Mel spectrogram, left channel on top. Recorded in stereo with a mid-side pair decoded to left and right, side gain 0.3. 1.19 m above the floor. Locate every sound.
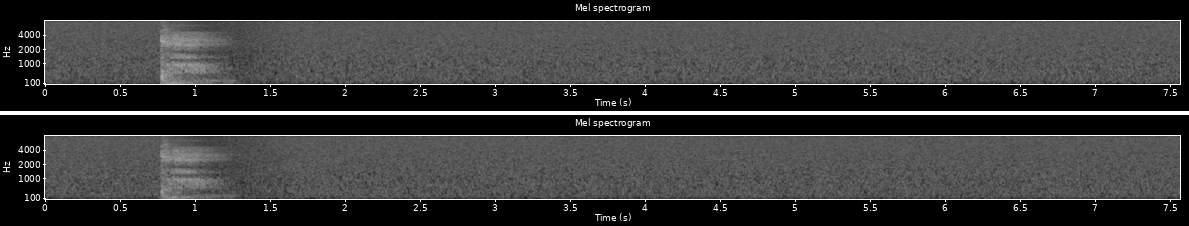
0.8 s whispering: 65° left, 1.4 m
